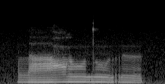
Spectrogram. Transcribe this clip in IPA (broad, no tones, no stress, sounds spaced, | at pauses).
l a ʕ ɔ̃ d õ r ə̃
